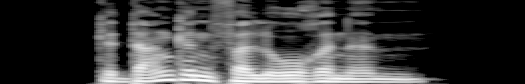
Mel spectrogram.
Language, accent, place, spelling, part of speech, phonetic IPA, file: German, Germany, Berlin, gedankenverlorenem, adjective, [ɡəˈdaŋkn̩fɛɐ̯ˌloːʁənəm], De-gedankenverlorenem.ogg
- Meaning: strong dative masculine/neuter singular of gedankenverloren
